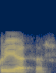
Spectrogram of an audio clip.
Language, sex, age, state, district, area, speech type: Urdu, male, 18-30, Delhi, North East Delhi, urban, conversation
